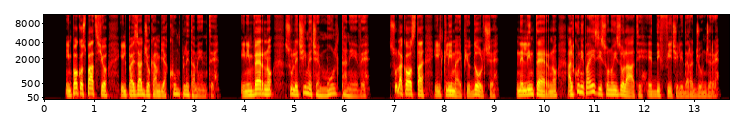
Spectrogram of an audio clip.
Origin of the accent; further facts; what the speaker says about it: L'Aquila, Abruzzo, Italy; Un aquilano come me non parla esattamente come un pescarese.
